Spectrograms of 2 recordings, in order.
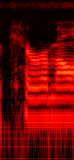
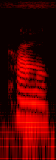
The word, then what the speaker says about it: caramel: go and order a caramel apple no one says that jackie says it's caramel you're leaving out an entire syllable jeremy is right carmel i say it both ways sorry folks oh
